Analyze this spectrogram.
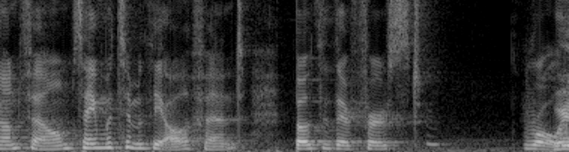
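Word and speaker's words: Olyphant: We've got Timothy Oliphant. How do you pronounce his last name? – Oliphant. – Oliphant. Like elephant.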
